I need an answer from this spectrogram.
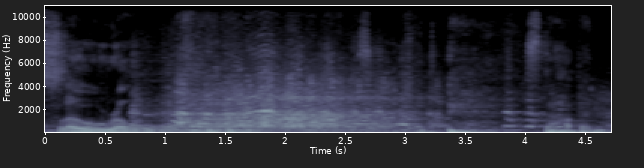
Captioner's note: audience Laughing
